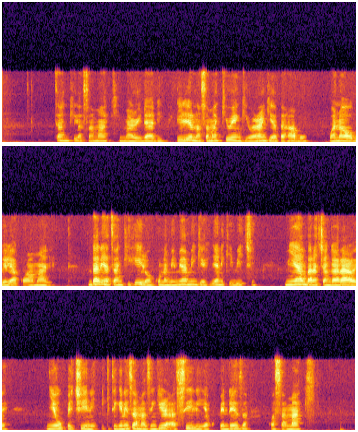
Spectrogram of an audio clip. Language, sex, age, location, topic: Swahili, female, 25-35, Dar es Salaam, agriculture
